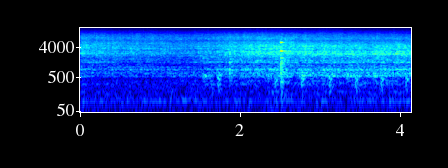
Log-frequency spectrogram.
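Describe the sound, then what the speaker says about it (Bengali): Ghugni masala with a little tomato ketchup and water being sautéed in a pan, a steady close sizzle with faint stirring scrapes running throughout, no voices. "একটু ভালো করে কষিয়ে নিই।"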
